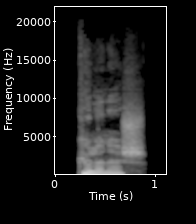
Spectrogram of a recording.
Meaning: strange, odd, unusual, weird, eerie
- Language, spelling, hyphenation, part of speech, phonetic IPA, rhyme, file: Hungarian, különös, kü‧lö‧nös, adjective, [ˈkylønøʃ], -øʃ, Hu-különös.ogg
